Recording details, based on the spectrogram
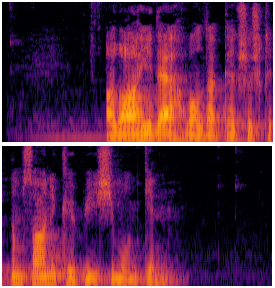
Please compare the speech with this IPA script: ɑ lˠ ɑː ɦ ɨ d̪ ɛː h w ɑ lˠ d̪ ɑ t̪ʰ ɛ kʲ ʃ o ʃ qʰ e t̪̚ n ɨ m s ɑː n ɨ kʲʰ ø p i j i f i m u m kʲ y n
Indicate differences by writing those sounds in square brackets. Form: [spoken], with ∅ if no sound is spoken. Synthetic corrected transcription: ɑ lˠ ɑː ɦ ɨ d̪ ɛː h w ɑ lˠ d̪ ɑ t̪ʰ ɛ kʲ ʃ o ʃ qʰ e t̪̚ n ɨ m s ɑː n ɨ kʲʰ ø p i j i [ʃ] i m u m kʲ [i] n

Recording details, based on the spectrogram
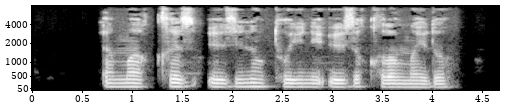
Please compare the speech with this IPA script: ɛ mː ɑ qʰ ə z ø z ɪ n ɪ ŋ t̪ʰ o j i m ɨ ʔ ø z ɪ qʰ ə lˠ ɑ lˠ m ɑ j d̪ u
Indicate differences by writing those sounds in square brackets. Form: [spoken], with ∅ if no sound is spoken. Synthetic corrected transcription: ɛ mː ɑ qʰ ə z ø z ɪ n ɪ ŋ t̪ʰ o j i [n] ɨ ʔ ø z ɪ qʰ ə lˠ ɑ lˠ m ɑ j d̪ u

